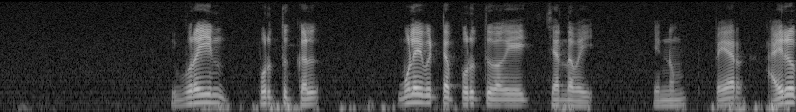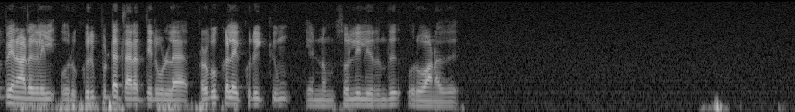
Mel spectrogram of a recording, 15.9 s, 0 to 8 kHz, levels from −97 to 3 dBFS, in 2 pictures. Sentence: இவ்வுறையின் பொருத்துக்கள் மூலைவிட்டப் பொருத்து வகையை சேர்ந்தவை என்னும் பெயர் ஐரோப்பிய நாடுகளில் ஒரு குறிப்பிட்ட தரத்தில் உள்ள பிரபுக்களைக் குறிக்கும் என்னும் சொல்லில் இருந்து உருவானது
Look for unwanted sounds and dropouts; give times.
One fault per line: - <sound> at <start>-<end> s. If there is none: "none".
none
